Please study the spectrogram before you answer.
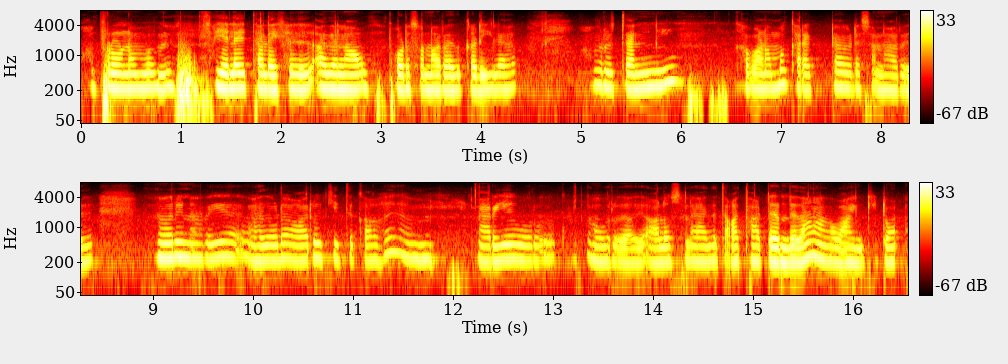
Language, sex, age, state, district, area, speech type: Tamil, female, 18-30, Tamil Nadu, Tiruvarur, urban, spontaneous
